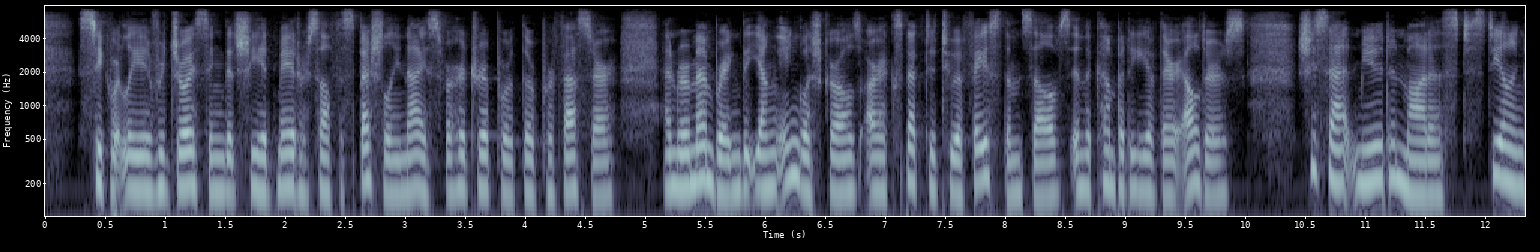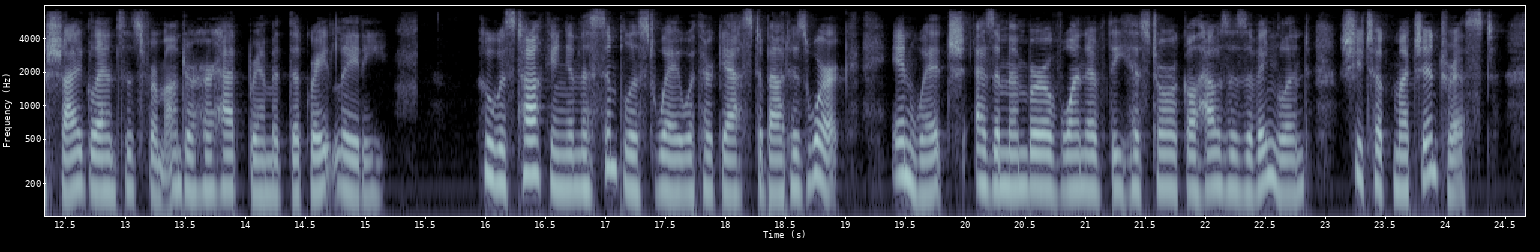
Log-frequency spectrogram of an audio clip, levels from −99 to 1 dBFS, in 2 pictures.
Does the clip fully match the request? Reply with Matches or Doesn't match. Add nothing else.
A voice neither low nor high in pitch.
Matches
